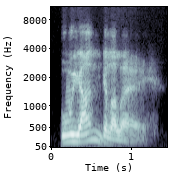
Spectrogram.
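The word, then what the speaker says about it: Uiagalelei: Uyangalale.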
